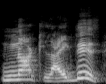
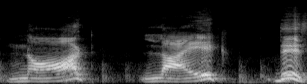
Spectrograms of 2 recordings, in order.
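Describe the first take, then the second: First: Said in the usual way. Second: Words set apart, lower and slow. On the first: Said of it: "ये बोलेंगे". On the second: Shown as a demonstration. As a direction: dictate each word. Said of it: "उसे बोलेंगे ऐसे नहीं". (एक-एक शब्द धीरे-धीरे)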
